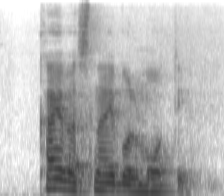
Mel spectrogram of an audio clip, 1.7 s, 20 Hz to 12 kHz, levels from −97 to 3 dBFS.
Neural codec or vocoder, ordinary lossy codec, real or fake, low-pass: vocoder, 24 kHz, 100 mel bands, Vocos; none; fake; 10.8 kHz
